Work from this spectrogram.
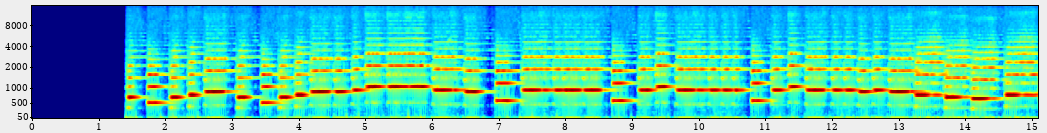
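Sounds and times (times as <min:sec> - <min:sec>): synthesized flute melody: 0:01.4 - 0:15.0.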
